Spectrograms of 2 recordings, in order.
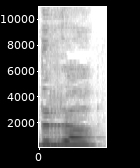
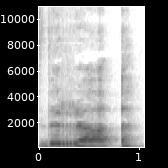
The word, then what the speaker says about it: دراق: It's written with a qaf, but we don't really pronounce the qaf. The Druze pronounce the qaf in Lebanon. But generally speaking, it's very common to not pronounce the qaf in Levantine Arabic or in the Lebanese accent. So دراق. I'm not saying دراق. It's دراق. You have to do that pause in the end.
